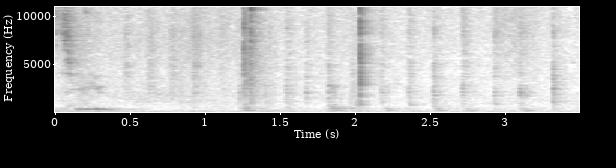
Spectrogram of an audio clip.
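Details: Archive recording of a 25-year-old woman who has stammered for as long as she can remember: stuttering.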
